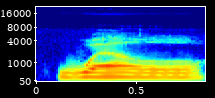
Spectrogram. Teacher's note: well the important part of this very short word is well keeping your tongue in the L position for a little longer time than you probably think you need to so that the L can be heard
